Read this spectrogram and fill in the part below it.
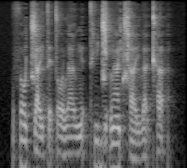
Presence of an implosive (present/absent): absent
